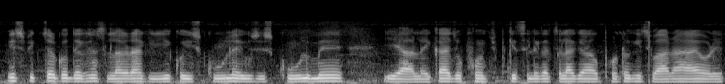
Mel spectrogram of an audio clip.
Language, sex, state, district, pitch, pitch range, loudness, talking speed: Hindi, male, Bihar, Sitamarhi, 135 Hz, 130-140 Hz, -16 LUFS, 275 wpm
